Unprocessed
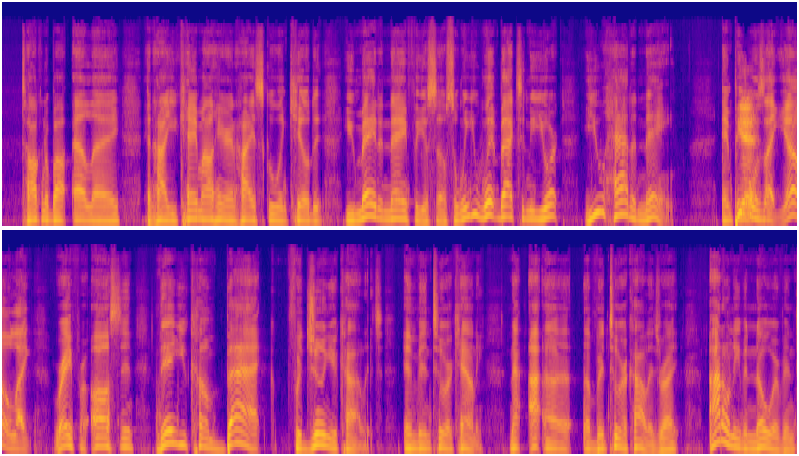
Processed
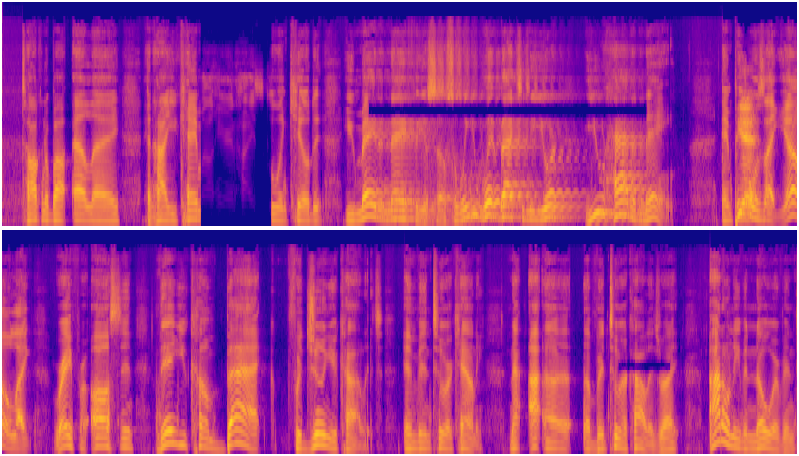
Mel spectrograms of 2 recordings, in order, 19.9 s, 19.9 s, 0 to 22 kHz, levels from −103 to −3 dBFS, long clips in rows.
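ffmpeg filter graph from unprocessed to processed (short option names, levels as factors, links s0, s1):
-filter_complex "[0:a]asettb=1/sr,asplit=3[s0][s1][s2];[s0]atrim=end=2.474[s3];[s1]atrim=start=2.47:end=3.37,asetpts=PTS-STARTPTS,afade=t=in:d=0.004:c=qsin,afade=t=out:st=0.896:d=0.004:c=qsin,asuperpass=centerf=4800:order=4:qfactor=3.6,acompressor=threshold=0.00708:ratio=16:attack=3.2:release=140:knee=1:detection=peak[s4];[s2]atrim=start=3.366[s5];[s3][s4]acrossfade=d=0.004:c1=hsin:c2=qsin[s6];[s6][s5]acrossfade=d=0.004:c1=qsin:c2=hsin,asettb=1/sr,asplit=3[s7][s8][s9];[s7]atrim=end=4.574[s10];[s8]atrim=start=4.57:end=8.06,asetpts=PTS-STARTPTS,afade=t=in:d=0.004:c=qsin,afade=t=out:st=3.486:d=0.004:c=qsin,asuperstop=centerf=3000:order=12:qfactor=2.5,aecho=1:1:101|202|303|404|505|606:0.355|0.181|0.0923|0.0471|0.024|0.0122,atrim=end_sample=153909[s11];[s9]atrim=start=8.056[s12];[s10][s11]acrossfade=d=0.004:c1=hsin:c2=qsin[s13];[s13][s12]acrossfade=d=0.004:c1=qsin:c2=hsin,asettb=1/sr,asplit=3[s14][s15][s16];[s14]atrim=end=17.634[s17];[s15]atrim=start=17.63:end=18.29,asetpts=PTS-STARTPTS,afade=t=in:d=0.004:c=qsin,afade=t=out:st=0.656:d=0.004:c=qsin,asuperstop=centerf=1800:order=12:qfactor=3.1,highshelf=f=5400:g=-4[s18];[s16]atrim=start=18.286[s19];[s17][s18]acrossfade=d=0.004:c1=hsin:c2=qsin[s20];[s20][s19]acrossfade=d=0.004:c1=qsin:c2=hsin,highpass=f=490:p=1,equalizer=f=2700:w=1.6:g=-7,acompressor=mode=upward:threshold=0.00631:ratio=2.5,volume=1.58"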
